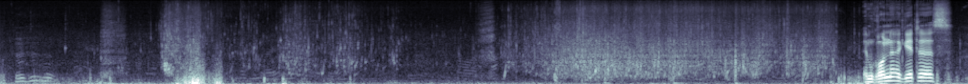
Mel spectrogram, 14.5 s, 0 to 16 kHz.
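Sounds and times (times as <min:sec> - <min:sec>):
speech: 0:00.2 - 0:01.8, 0:13.0 - 0:14.3
lake water sloshing and splashing from wading: 0:02.0 - 0:12.8.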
